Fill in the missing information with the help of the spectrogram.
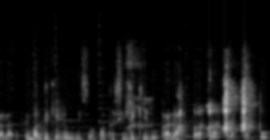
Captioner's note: laughs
